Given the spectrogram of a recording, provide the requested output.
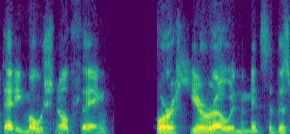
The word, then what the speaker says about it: Hiro: teen hero which is spelled h o but pronounced hero a genetically augmented human who is bouncing around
